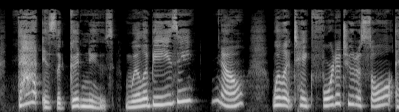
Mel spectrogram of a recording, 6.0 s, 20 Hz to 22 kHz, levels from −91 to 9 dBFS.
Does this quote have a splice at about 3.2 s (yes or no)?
no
